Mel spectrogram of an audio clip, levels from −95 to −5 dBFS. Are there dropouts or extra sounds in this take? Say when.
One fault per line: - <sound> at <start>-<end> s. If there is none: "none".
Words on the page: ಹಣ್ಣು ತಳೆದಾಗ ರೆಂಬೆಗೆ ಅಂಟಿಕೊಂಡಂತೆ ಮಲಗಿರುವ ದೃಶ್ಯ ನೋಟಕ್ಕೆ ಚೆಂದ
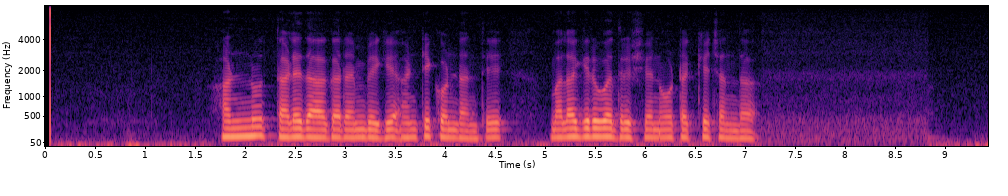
none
